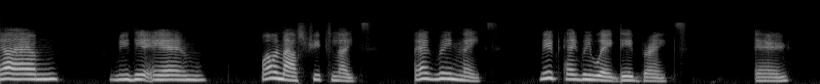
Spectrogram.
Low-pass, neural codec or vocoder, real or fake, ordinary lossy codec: 7.2 kHz; codec, 16 kHz, 0.5 kbps, FreqCodec, larger model; fake; MP3, 48 kbps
